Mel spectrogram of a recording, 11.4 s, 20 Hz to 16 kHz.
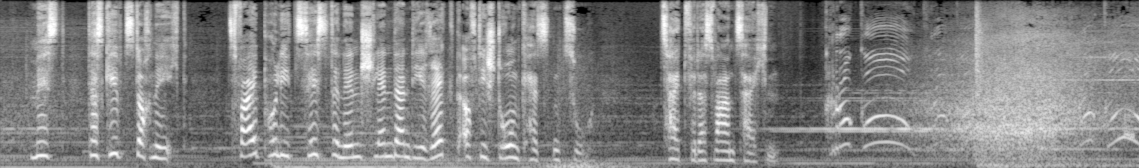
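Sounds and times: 
speech: 0:00.3 - 0:06.0, 0:06.6 - 0:08.9
street traffic: 0:08.8 - 0:11.3
car rushing past: 0:09.1 - 0:11.3.

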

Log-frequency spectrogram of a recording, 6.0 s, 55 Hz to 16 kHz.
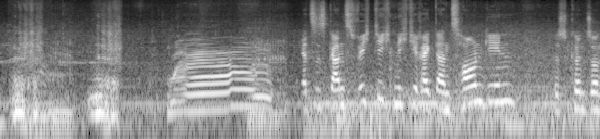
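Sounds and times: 
tigers roaring at a zoo near feeding time: 0:00.0 - 0:03.1
speech: 0:00.1 - 0:01.1, 0:03.1 - 0:05.9.

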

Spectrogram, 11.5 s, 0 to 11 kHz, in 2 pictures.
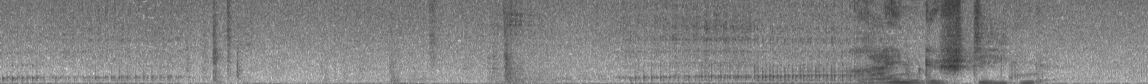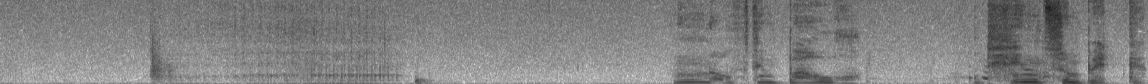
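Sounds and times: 
man snoring in deep sleep: 0:00.0 - 0:01.0, 0:03.0 - 0:04.4, 0:06.6 - 0:07.9
speech: 0:04.4 - 0:05.3, 0:09.3 - 0:11.4.

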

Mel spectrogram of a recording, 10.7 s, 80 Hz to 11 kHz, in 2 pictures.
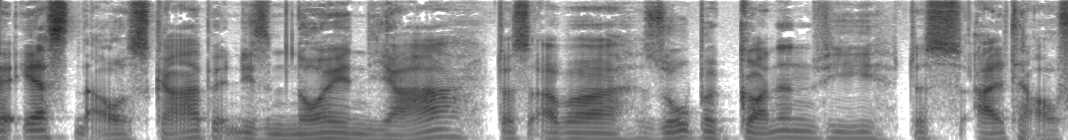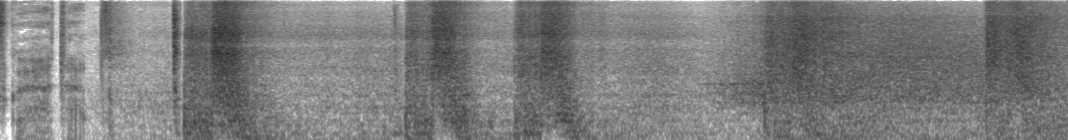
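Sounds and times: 
speech: 0:00.0 - 0:06.7, 0:07.4 - 0:08.5
continuous rumbling din: 0:05.8 - 0:10.6
Russian artillery fire booms in eastern Ukraine: 0:06.0 - 0:10.6
Russian rocket launcher fire in eastern Ukraine: 0:06.0 - 0:10.6.

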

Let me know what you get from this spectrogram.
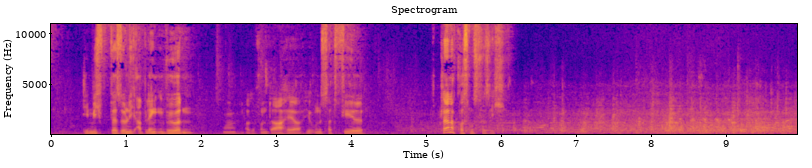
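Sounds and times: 
speech: 0:00.4 - 0:04.3, 0:05.2 - 0:06.4
armoured face conveyor starting up in an underground coal mine: 0:04.2 - 0:09.9.

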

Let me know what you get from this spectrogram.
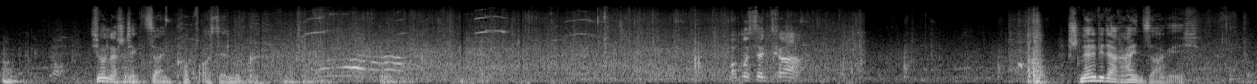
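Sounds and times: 
heavy rain: 0:00.0 - 0:10.0
gusting wind: 0:00.0 - 0:12.5
speech: 0:00.9 - 0:04.3, 0:07.4 - 0:08.1, 0:10.7 - 0:12.1
brief voice-like sounds: 0:01.8 - 0:04.2
faint squeaky tones: 0:03.0 - 0:06.2.

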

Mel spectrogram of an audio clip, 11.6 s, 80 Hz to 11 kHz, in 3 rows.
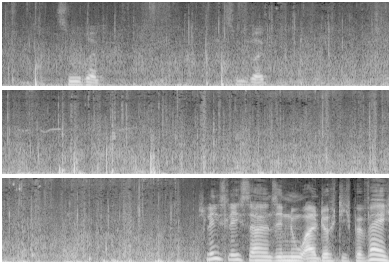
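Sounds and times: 
horse hooves clip-clopping at a walking pace as it is led around: 0:00.0 - 0:11.6
rough outdoor noise: 0:00.0 - 0:11.6
speech: 0:00.6 - 0:01.2, 0:02.2 - 0:03.0, 0:09.8 - 0:11.6.

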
